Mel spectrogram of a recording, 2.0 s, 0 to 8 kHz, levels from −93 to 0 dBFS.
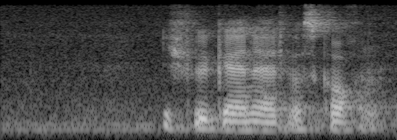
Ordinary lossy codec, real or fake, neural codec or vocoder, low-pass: none; real; none; 7.2 kHz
